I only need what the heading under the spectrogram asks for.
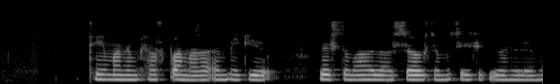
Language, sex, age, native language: Icelandic, male, 18-19, Icelandic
